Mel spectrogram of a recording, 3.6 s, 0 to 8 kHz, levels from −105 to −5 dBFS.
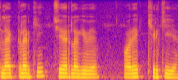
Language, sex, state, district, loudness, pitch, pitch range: Hindi, male, Uttar Pradesh, Lalitpur, -15 LUFS, 135 Hz, 125-135 Hz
